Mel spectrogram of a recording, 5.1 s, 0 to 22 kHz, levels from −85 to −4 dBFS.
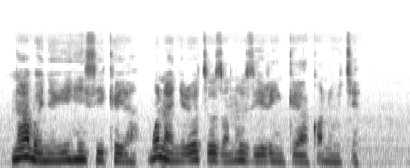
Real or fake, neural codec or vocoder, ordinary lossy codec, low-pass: real; none; none; none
